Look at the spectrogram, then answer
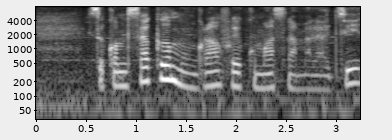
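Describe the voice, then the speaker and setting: A woman speaks at a fairly slow pace, with noticeable background noise behind her. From eastern Cameroon, Maka people. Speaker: listener sharing a personal story. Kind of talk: personal testimony. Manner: halting, hesitant with fillers.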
